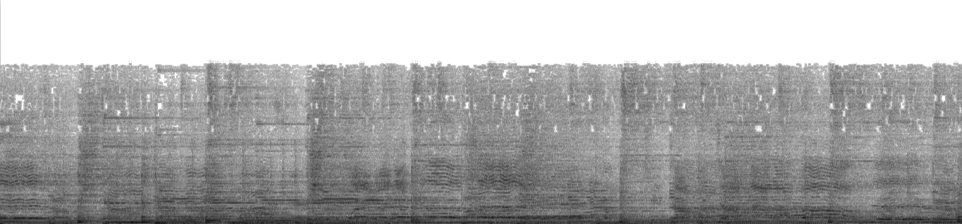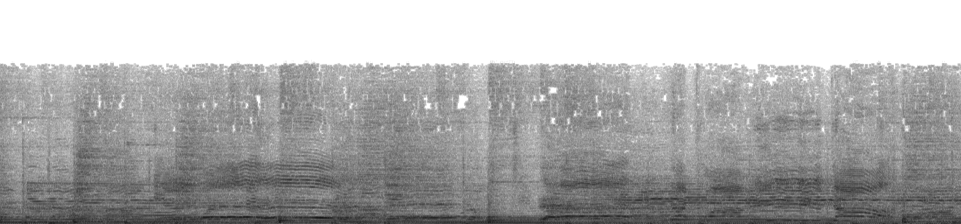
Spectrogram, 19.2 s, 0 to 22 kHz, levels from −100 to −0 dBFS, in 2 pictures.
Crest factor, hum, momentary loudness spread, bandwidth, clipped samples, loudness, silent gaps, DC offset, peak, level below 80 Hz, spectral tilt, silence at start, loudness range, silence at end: 16 dB; none; 4 LU; 16 kHz; under 0.1%; -18 LUFS; none; under 0.1%; -2 dBFS; -32 dBFS; -5 dB/octave; 0 s; 2 LU; 0 s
